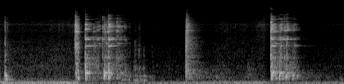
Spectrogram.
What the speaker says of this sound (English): The cans are gonna have to go into the trash.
